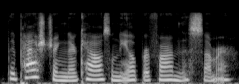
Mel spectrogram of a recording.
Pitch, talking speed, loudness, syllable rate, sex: 215 Hz, 250 wpm, -16 LUFS, 6.8 syllables/s, female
